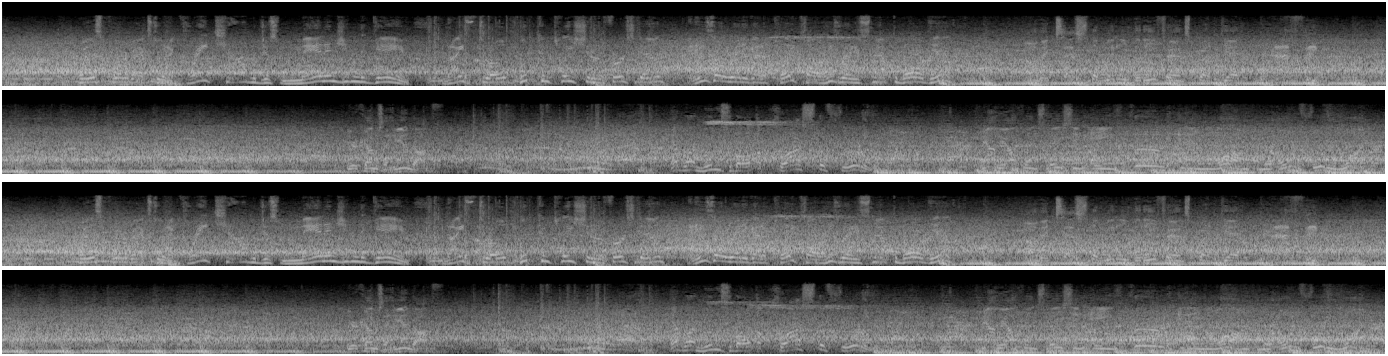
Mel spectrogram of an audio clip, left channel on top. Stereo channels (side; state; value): both; normal; correlation 0.54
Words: Well, this quarterback's doing a great job of just managing the game. Nice throw, good completion on the first down, and he's already got a play call. He's ready to snap the ball again. Oh, they test the middle of the defense, but get nothing. Here comes a handoff. That run moves the ball across the 40. Now the offense facing a 3rd and long from their own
